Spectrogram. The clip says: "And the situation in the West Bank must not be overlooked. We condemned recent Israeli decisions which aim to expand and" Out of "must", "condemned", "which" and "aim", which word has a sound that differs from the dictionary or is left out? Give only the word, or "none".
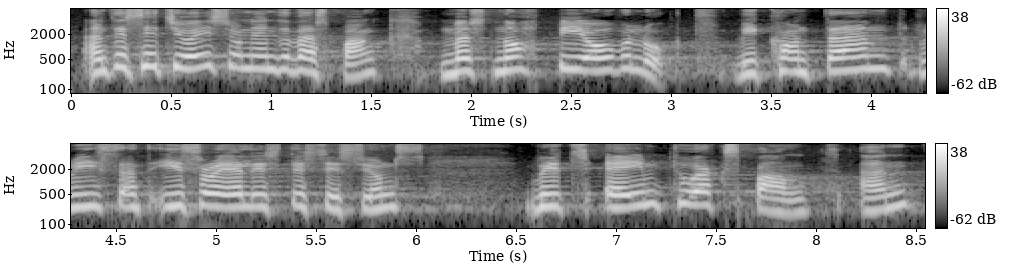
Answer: none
